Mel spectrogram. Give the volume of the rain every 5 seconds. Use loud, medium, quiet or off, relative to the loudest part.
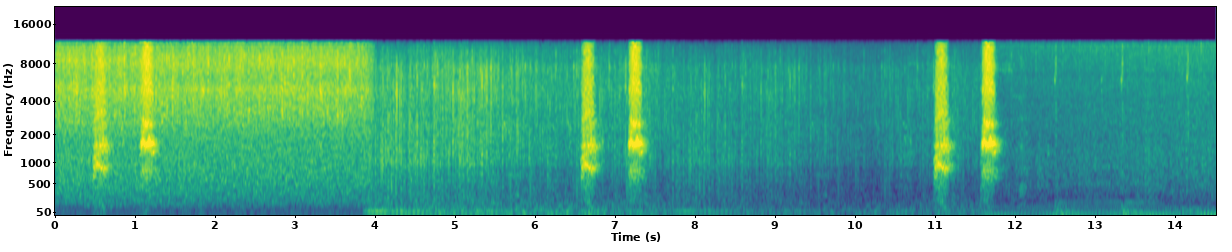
loud, medium, quiet.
